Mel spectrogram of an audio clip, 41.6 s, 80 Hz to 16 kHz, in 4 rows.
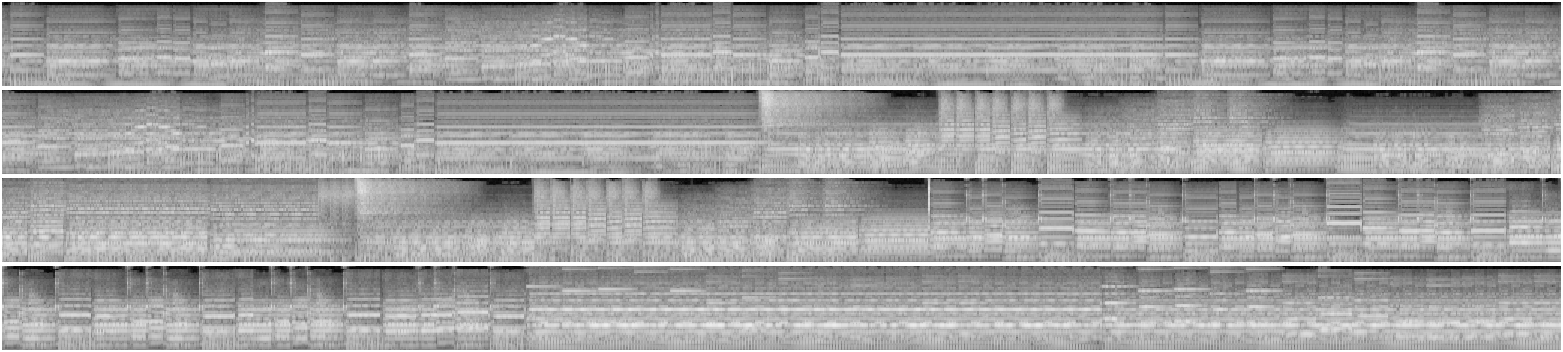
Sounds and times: Music: 0:00.0 - 0:41.5.

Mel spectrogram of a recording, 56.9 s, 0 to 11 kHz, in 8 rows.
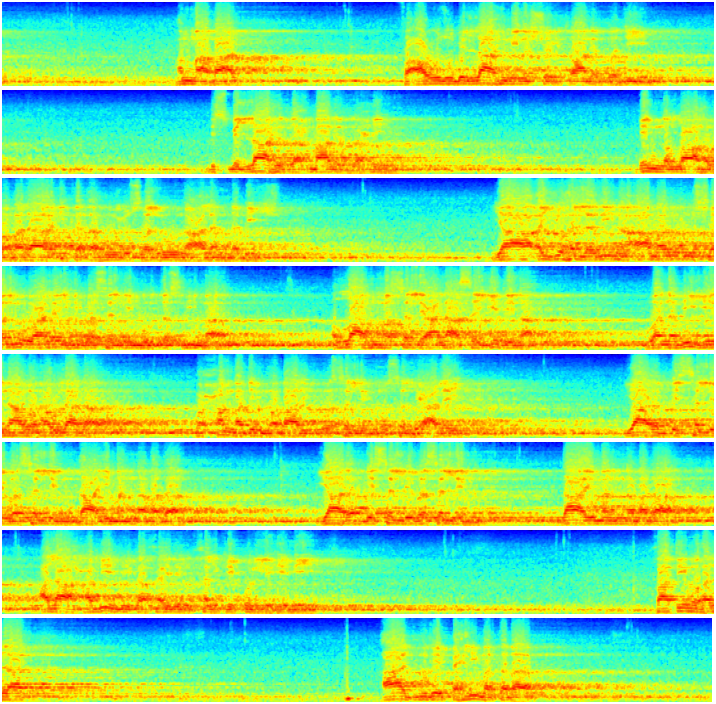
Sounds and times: Narration, monologue: 0:00.0 - 0:56.9
Male speech, man speaking: 0:01.8 - 0:02.8, 0:04.0 - 0:06.7, 0:09.2 - 0:11.2, 0:13.5 - 0:17.1, 0:19.2 - 0:23.8, 0:24.6 - 0:26.9, 0:27.8 - 0:29.7, 0:30.4 - 0:33.4, 0:34.7 - 0:37.6, 0:38.8 - 0:40.6, 0:41.2 - 0:42.5, 0:43.1 - 0:46.0, 0:49.2 - 0:50.6, 0:53.6 - 0:55.6.

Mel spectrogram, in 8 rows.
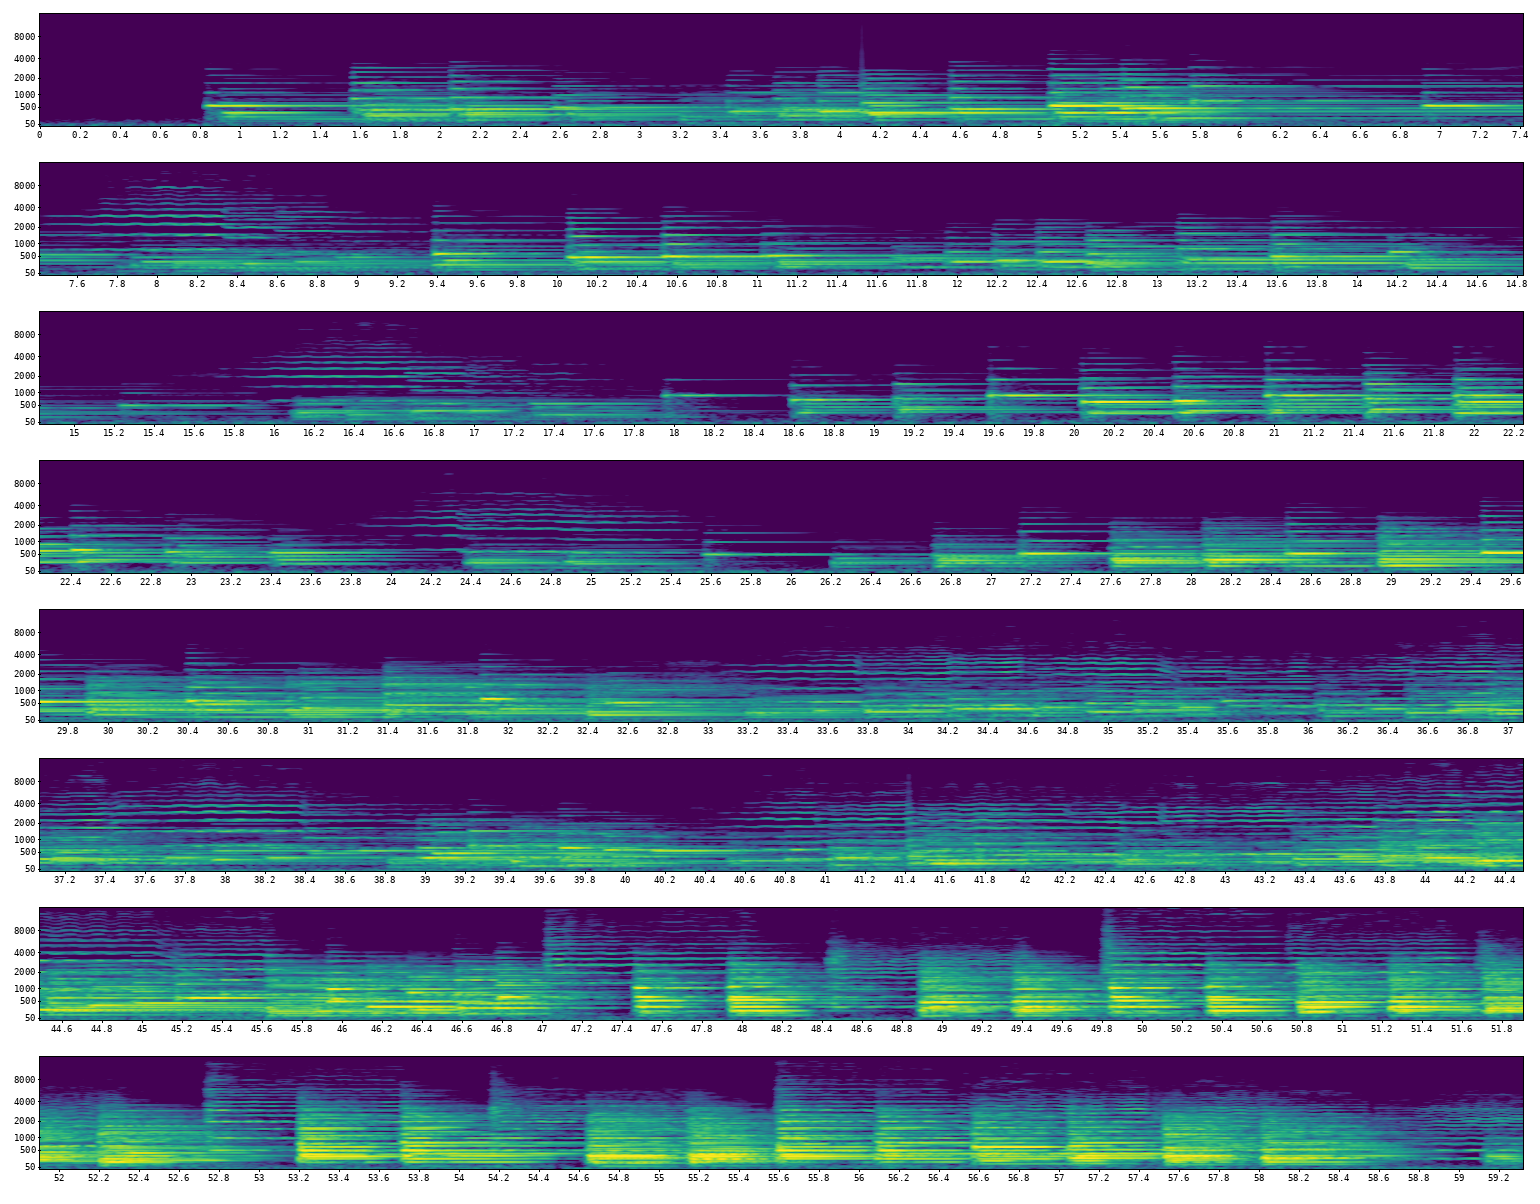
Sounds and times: Violin, fiddle: 0:04.6 - 0:10.5, 0:15.4 - 0:18.0, 0:19.2 - 0:26.1, 0:29.8 - 0:59.3.

